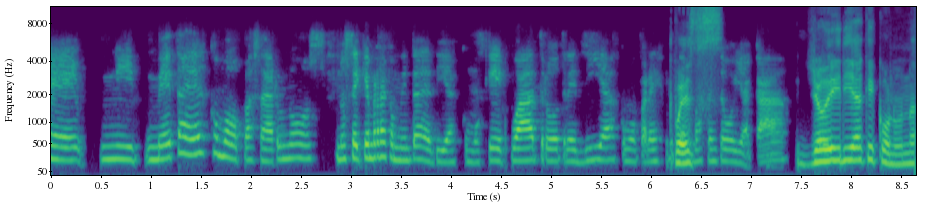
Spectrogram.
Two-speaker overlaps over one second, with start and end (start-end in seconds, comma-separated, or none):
none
